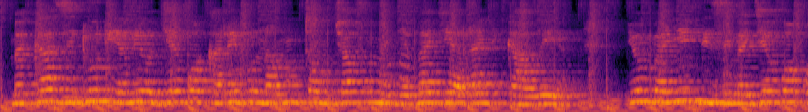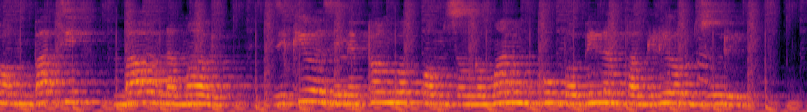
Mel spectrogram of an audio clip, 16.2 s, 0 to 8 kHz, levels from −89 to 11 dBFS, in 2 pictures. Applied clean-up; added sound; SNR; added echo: none; Drum kit; 12 dB; reverberation time 0.9 s.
